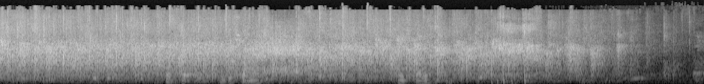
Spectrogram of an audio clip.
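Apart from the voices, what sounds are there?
audience round of applause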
